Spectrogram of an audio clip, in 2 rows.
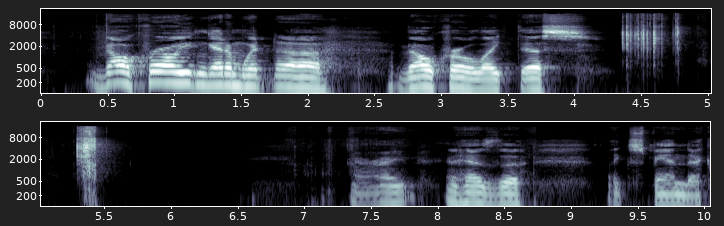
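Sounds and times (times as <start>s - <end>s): velcro ripping open: 4.4s - 5.8s.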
